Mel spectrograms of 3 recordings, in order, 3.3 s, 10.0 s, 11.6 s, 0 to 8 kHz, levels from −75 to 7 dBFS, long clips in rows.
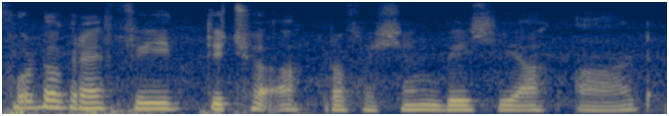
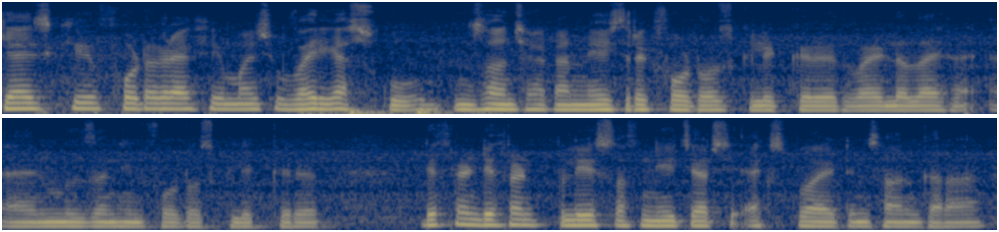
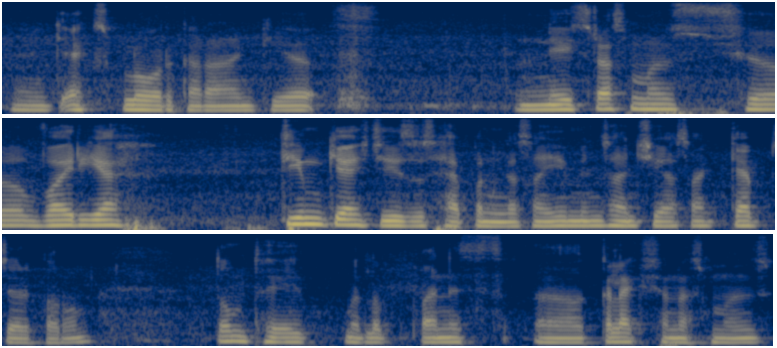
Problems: none marked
